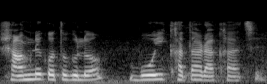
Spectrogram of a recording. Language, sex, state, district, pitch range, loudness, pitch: Bengali, female, Tripura, West Tripura, 205-220 Hz, -16 LUFS, 210 Hz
